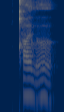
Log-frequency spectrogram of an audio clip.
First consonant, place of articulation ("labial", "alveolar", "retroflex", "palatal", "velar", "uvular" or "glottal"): uvular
